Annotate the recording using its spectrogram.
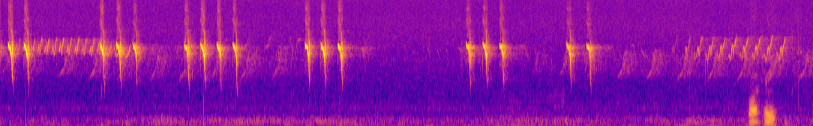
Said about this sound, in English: It was one lone male red crossbill, large race, and I see him sitting in the large white pine across the hollow, across the creek.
